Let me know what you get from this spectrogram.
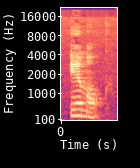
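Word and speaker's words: Imbolc: this word varies but in all of them the B is silent Emel is how is it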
